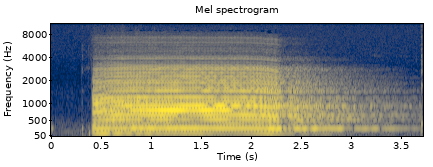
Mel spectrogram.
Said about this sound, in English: originally the horn sound like that and then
